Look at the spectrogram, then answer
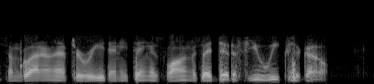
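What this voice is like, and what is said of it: Strained voice, nearly losing it. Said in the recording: “I almost feel like I'm losing my voice.”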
